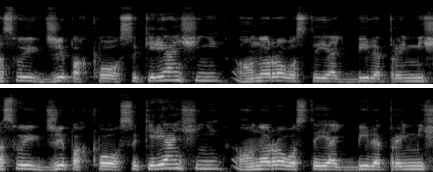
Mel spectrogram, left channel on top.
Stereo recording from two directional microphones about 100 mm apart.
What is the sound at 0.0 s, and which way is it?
Speech, 20° left (ahead or behind).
